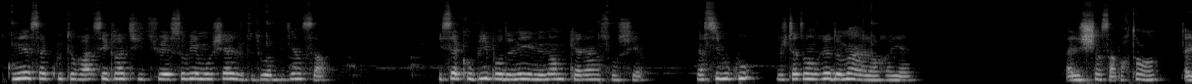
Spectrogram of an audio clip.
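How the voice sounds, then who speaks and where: In casual let's-play commentary, a young woman reads a visual novel aloud and chats about the game as she plays. She voices the game dialogue softly and low, then chats loudly and excitedly between scenes.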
